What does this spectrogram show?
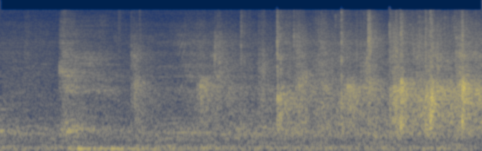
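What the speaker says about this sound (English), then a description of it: "Big round of applause for Ambassador Yagi-san." Audience applause for an ambassador at an evening joint-venture launch event, a dense, moderately loud patter of many hands that builds slightly toward the end.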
